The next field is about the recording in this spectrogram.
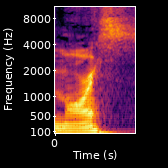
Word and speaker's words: Maurice: It's Morris, but it's spelt like it's Maurice, but the Australians say...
